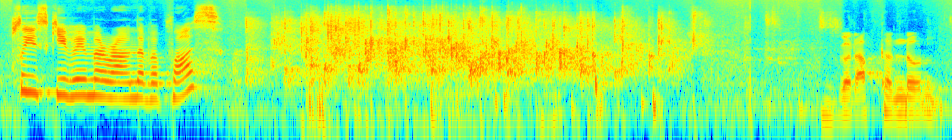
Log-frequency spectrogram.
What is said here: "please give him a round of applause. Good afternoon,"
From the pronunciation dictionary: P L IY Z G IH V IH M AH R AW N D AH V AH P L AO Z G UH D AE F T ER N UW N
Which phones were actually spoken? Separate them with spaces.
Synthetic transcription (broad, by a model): P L IY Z G IH V IH M AH R AW N D AH V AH P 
